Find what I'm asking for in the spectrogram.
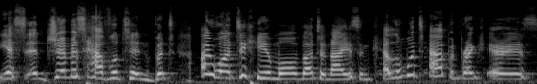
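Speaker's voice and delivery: squeaky character voice. Voicing the shortest halfling asking what happened: squeaky character voice. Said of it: "the squeaky one".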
